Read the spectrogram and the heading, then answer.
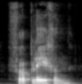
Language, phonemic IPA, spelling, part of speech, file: Dutch, /vərˈpleɣə(n)/, verplegen, verb, Nl-verplegen.ogg
- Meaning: to nurse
